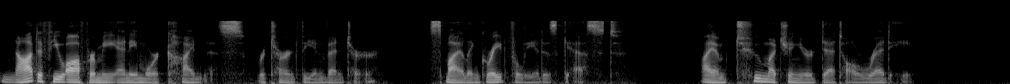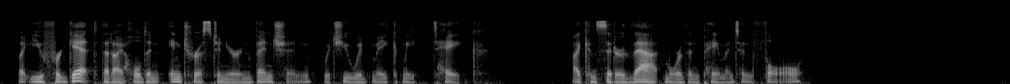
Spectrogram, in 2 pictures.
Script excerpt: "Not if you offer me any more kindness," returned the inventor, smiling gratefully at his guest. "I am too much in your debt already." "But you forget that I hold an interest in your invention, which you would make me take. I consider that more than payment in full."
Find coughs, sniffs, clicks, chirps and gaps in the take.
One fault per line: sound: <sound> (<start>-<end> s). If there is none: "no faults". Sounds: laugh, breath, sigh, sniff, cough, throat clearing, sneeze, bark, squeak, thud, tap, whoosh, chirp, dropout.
no faults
